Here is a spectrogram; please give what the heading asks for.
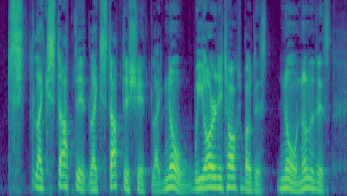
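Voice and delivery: ordinary talk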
